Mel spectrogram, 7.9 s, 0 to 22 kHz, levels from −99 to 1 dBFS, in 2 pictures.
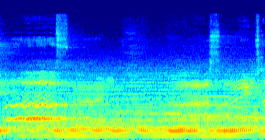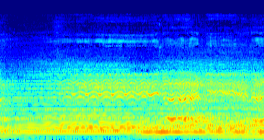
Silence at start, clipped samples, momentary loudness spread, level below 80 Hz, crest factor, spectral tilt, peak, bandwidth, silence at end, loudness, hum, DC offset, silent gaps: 0 s; under 0.1%; 8 LU; -54 dBFS; 18 dB; -7 dB/octave; -10 dBFS; 11.5 kHz; 0 s; -29 LUFS; none; under 0.1%; none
